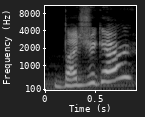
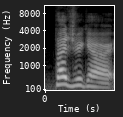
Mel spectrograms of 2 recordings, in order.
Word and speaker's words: budgerigar: it a bud yeah i think there was a different emphasis budgerigar budgerigar i think it was that one bud figure yeah a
